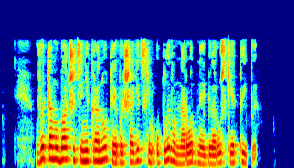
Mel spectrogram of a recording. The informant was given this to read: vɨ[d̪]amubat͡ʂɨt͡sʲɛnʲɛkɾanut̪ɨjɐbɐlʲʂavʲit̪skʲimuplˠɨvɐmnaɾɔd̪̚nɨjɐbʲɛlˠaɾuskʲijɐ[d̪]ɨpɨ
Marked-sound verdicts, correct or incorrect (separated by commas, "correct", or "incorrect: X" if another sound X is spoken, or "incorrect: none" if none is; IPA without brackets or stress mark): incorrect: t̪, incorrect: t̪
